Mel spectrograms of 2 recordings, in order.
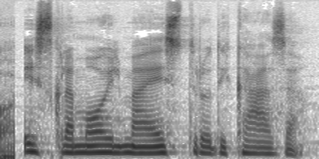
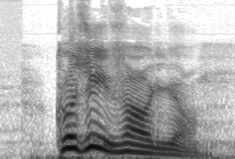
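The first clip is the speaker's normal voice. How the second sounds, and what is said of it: Menacing ogre-like character voice. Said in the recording (Italian): “con la voce di un'orca che ha la voglia di mangiar carne fresca”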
